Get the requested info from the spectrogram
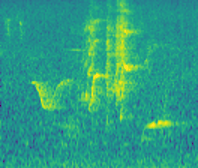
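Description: Black-headed weaver giving a dipping whistle, then a brief burst of harsh, sizzling chatter and a low, level whistle, all within about three seconds.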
